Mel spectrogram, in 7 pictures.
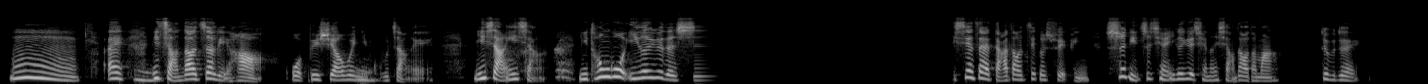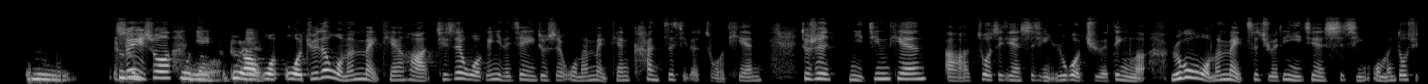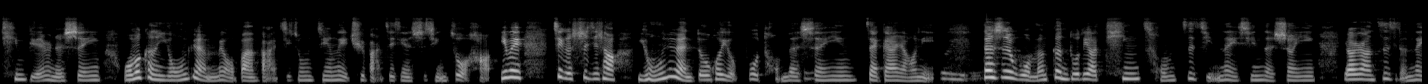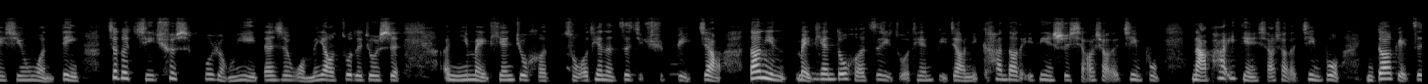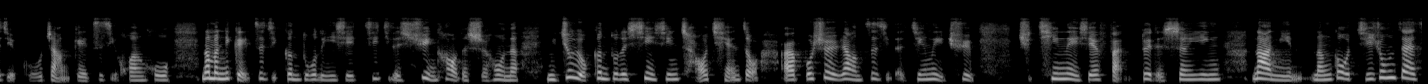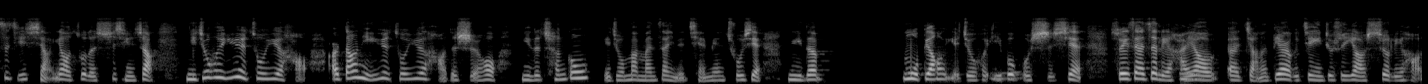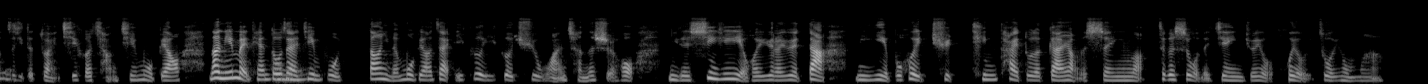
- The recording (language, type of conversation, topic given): Chinese, advice, 被批评后，你的创作自信是怎样受挫的？
- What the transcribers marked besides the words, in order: chuckle; other background noise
